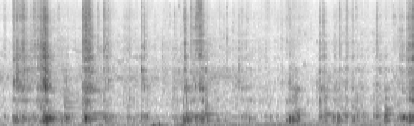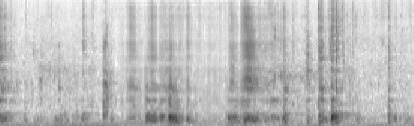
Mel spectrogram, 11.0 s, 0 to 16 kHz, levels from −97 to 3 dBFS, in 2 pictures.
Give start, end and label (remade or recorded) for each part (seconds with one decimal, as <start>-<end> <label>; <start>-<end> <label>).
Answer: 0.0-7.1 recorded; 7.1-9.1 remade; 9.1-11.0 recorded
